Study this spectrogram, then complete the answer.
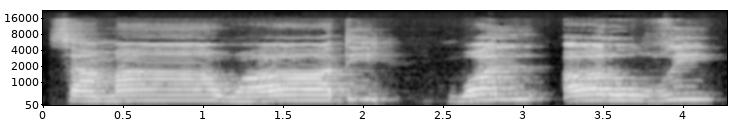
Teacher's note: میم کے اوپر بھی کھڑا زبر ہے، واو کے اوپر، دونوں کو برابر مقدار میں کھینچیں گے۔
